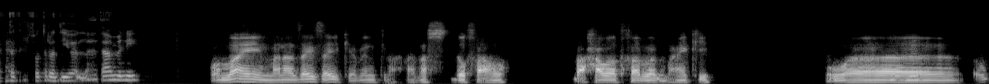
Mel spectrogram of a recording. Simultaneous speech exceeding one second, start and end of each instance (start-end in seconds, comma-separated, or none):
none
